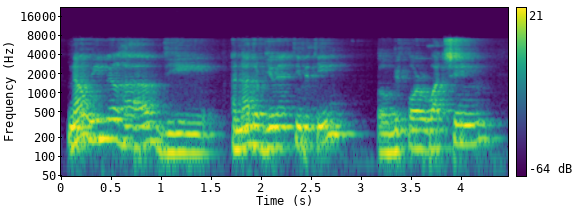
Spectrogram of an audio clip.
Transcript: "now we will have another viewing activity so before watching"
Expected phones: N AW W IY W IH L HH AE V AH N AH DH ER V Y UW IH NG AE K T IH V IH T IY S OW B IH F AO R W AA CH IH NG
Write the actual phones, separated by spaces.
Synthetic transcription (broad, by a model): N AW W IY W IH L HH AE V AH N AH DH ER B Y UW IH K T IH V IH T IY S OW B IH F AO R W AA CH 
